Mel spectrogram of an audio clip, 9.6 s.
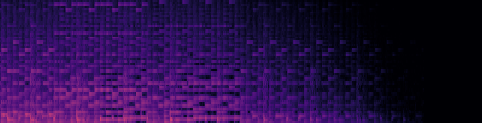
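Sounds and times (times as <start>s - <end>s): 
boss battle background music: 0.0s - 6.5s.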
